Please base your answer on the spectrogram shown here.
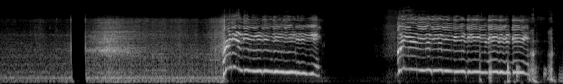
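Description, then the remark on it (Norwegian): A person imitates a turkey gobble with two bursts of warbling, stacked-harmonic voice, the first a falling wavering call, the second a longer trembling gobble after a short pause, preceded by breathy noise. “Jeg føler at min kalkunlyd er litt sånn autentisk, hvis du kan kalle det det.”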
